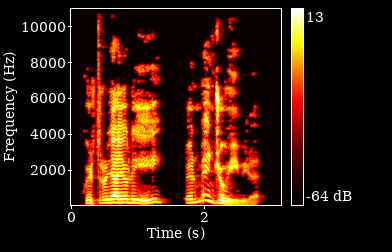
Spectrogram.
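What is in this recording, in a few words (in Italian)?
"ingiovibile", dialettale crespinese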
